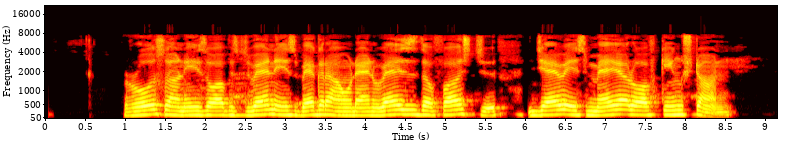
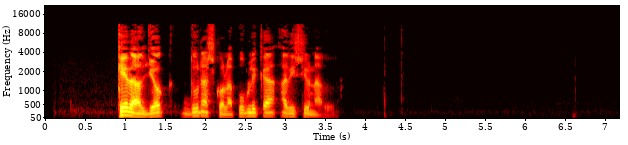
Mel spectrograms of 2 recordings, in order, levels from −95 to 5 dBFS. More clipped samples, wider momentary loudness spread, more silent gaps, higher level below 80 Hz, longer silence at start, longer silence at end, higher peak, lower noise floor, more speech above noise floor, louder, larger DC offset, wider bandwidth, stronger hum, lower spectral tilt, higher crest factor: neither; second, 7 LU vs 17 LU; neither; first, -56 dBFS vs -62 dBFS; about the same, 1 s vs 0.9 s; second, 0.6 s vs 3.75 s; about the same, 0 dBFS vs 0 dBFS; second, -54 dBFS vs -87 dBFS; second, 42 dB vs 65 dB; first, -12 LUFS vs -22 LUFS; neither; second, 8 kHz vs 11.5 kHz; neither; about the same, -5.5 dB/octave vs -5 dB/octave; second, 12 dB vs 26 dB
